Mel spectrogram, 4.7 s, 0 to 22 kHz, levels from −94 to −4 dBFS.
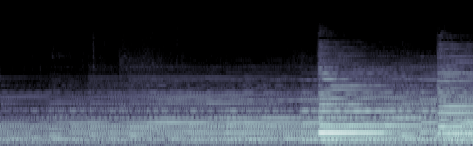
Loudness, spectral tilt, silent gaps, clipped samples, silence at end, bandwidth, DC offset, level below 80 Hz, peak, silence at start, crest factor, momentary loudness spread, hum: -27 LUFS; -8.5 dB/octave; none; under 0.1%; 0 s; 6.2 kHz; under 0.1%; -50 dBFS; -10 dBFS; 0 s; 18 dB; 16 LU; none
